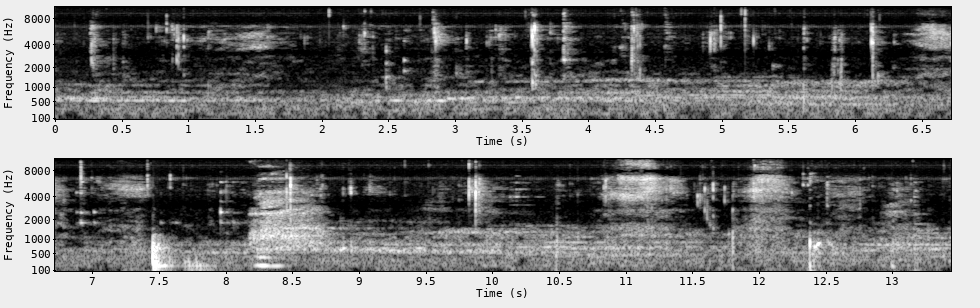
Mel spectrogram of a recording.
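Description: Close-up chewing and wet mouth sounds of people eating rice and fish curry with their fingers, with many small clicks over a steady background hum. About seven seconds in comes a sharp thump, the loudest sound, followed by a short breathy rush.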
